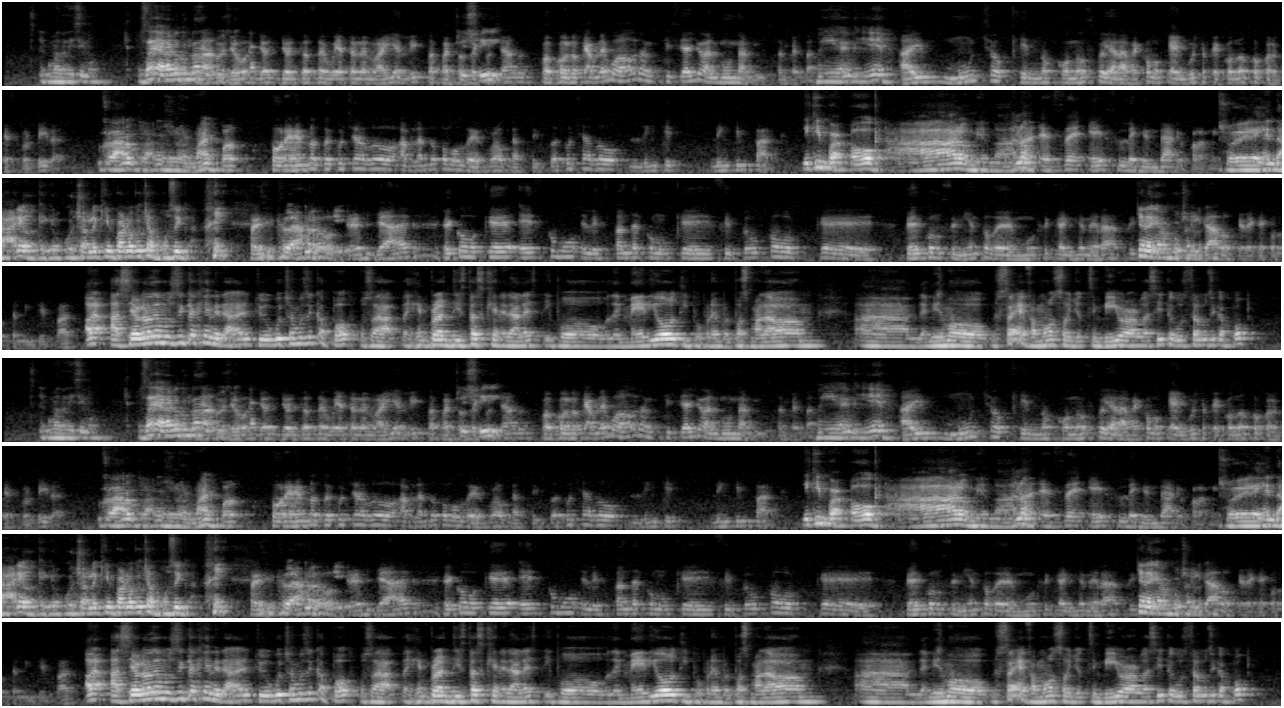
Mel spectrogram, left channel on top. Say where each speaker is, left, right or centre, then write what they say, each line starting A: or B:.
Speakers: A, on the left; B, on the left.
A: recomendadísimo. Pues ahí, ahora
B: Ah, no,
A: que tú hablas
B: claro,
A: de música,
B: yo, yo, yo entonces voy a tenerlo ahí en lista para entonces
A: sí, sí.
B: escucharlo. Con, con lo que hablemos ahora, quisiera yo armar una lista, en verdad,
A: Bien,
B: porque
A: bien.
B: hay mucho que no conozco y a la vez como que hay mucho que conozco, pero que se me olvida.
A: Claro, claro, eso es normal.
B: Por, por ejemplo, tú has escuchado, hablando como de rock, así, tú has escuchado Linkin, Linkin Park.
A: Linkin Park. Oh, claro, mi hermano.
B: O sea, ese es legendario para mí.
A: Soy legendario. El que quiere escuchar Linkin Park no escucha música. <laughs>
B: Sí, <laughs> claro,
A: Yo lo mismo.
B: que ya es como que es como el estándar, como que si tú como que tienes conocimiento de música en general, sí,
A: Tiene que escuchar
B: obligado
A: Linkin Park.
B: tienes que conocer Linkin Park.
A: Ahora, así hablando de música general, ¿tú escuchas música pop? O sea, ejemplo, artistas generales tipo del medio, tipo, por ejemplo, Post Malone, ah, del mismo, no sé, famoso Justin Bieber o algo así. ¿Te gusta la música pop?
